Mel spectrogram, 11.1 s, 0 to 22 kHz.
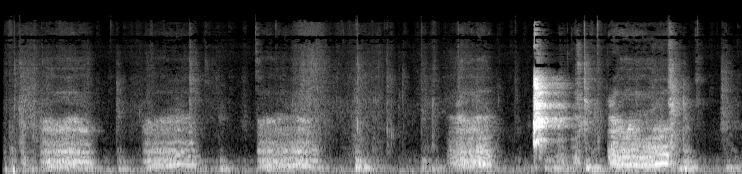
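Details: Corgi puppy growling while biting a bicycle pedal: five low, rough growl bursts, each about a second long, come at roughly 1.5-second intervals. One sharp bark breaks in near the end, and there are faint handling noises.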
